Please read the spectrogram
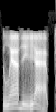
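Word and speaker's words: lagniappe: Apostrophe apostrophe they pronounce it Laniap. It is Spanish, so they said.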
